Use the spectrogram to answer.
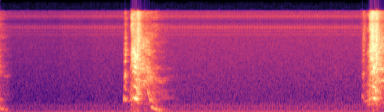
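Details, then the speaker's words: Man with hay fever after pollen exposure outdoors: two loud, explosive sneezes, each preceded by a brief in-breath, in a quiet room; part of about half an hour of repeated allergic sneezing. "I've had enough now. Oh, about half an hour's worth of sneezing."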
